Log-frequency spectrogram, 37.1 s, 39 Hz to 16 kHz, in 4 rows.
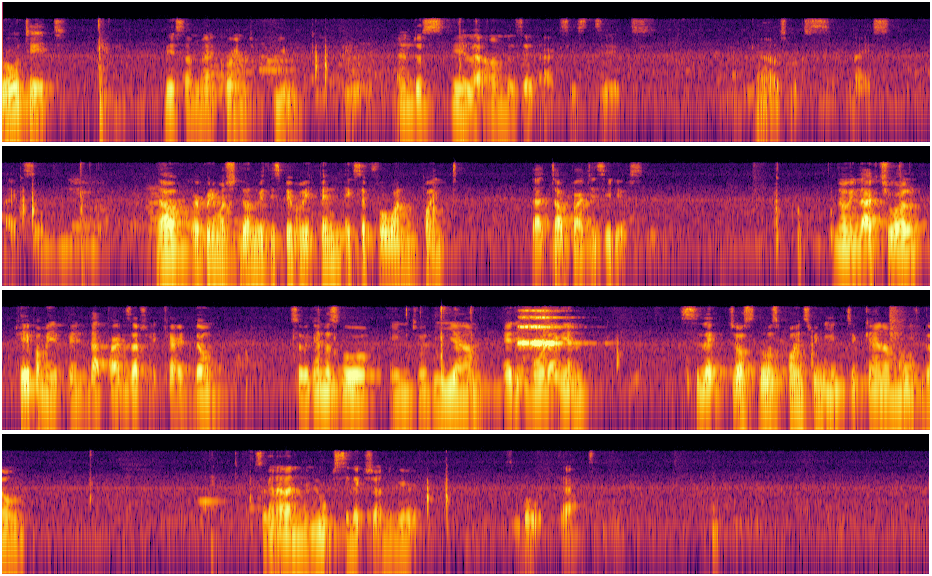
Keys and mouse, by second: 1.0 r, 4.7 s, 10.2 Tab, 17.7 KP_3, 18.3 z, 21.9 ctrl+Tab, 22.9 ctrl+Tab, 30.3 ctrl+r.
